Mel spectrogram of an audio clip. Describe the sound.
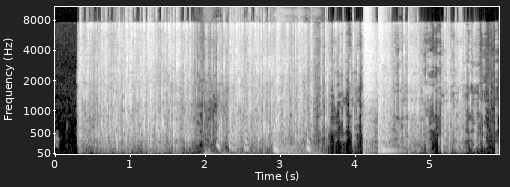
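A bag of barbecue chips is cracked open with loud, sustained crinkling and crackling of the plastic in several bursts and short pauses, then a sharper crackle near the end.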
